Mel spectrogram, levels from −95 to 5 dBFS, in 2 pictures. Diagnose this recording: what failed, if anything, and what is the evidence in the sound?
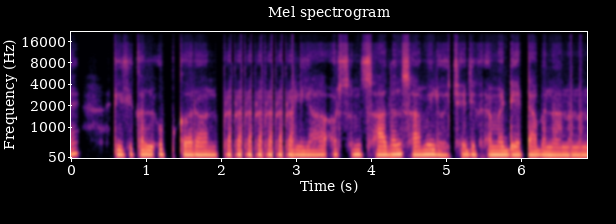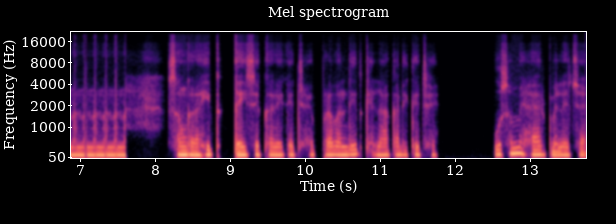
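A rapid, even stutter hammers the same 136 ms slice of speech six times from 2.15 to 2.96 s and seven times from 6.66 to 7.62 s, with a tiny mute at each jump. This is playback from disc: a CD stuck on one turn, where a scratch keeps throwing the laser back one track to the same spot.

Brief smears lasting a few hundredths of a second occur at 4.25 to 4.29 s and 8.77 to 8.81 s. These are short concealed packet losses at the network stage. About 20 ms of audio never arrived in time, so the decoder extended the preceding sound to fill the hole and then blended back into the real signal.

Inside the first smear, from 4.27 to 4.29 s, there is no silence, but the sound turns rougher and noisier for about 20 ms. This is a lost packet rebuilt from error correction in the codec: a single packet went missing, and the decoder played the low-bitrate copy carried in the following packet.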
